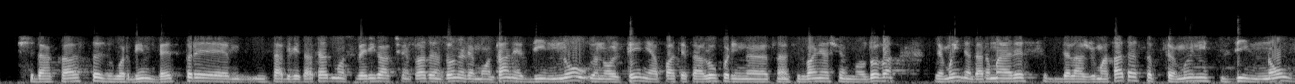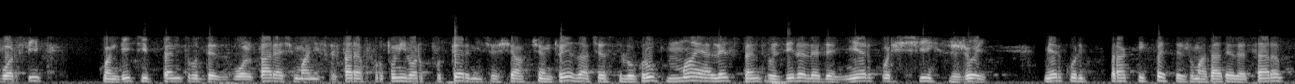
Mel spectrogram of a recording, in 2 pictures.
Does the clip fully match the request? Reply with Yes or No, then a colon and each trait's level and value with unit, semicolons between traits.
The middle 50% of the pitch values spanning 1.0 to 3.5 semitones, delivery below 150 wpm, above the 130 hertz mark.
Yes: narrow, 2.5 semitones; average, 140 wpm; medium, 140 Hz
